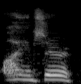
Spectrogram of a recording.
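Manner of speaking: put-on high-pitched, eager kid answering the instructor; eager student. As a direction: pipe up high like a keen student. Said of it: "as if they all wanna be instructors".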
